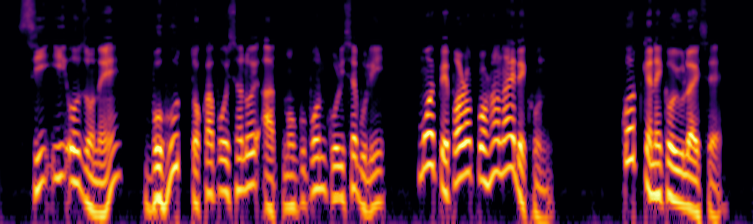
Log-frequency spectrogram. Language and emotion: Assamese, surprised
